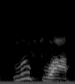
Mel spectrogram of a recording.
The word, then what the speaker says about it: Luftwaffe: Is it the German version, Luftwaffe, or is it an Americanized version? – Luftwaffe. – I thought so. – Luftwaffe, that's how we pronounce it.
